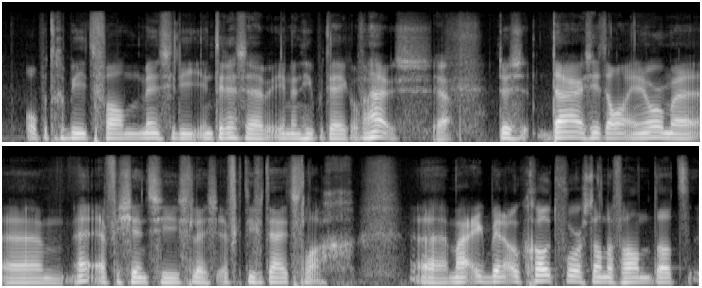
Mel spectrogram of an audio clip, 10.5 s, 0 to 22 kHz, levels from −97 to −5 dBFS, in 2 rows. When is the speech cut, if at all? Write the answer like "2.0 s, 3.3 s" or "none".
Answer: 3.9 s, 8.2 s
